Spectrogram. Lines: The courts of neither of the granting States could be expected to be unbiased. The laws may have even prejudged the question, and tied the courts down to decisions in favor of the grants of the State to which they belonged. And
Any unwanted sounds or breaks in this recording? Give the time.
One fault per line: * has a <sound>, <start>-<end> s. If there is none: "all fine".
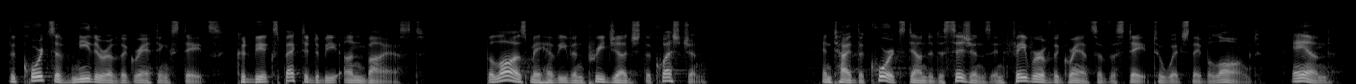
all fine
